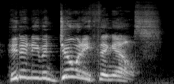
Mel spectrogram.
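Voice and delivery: high, loud enraged cry; furious outburst. Acted. Zane enraged at Lipov, loud furious shout. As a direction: spit the insult.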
